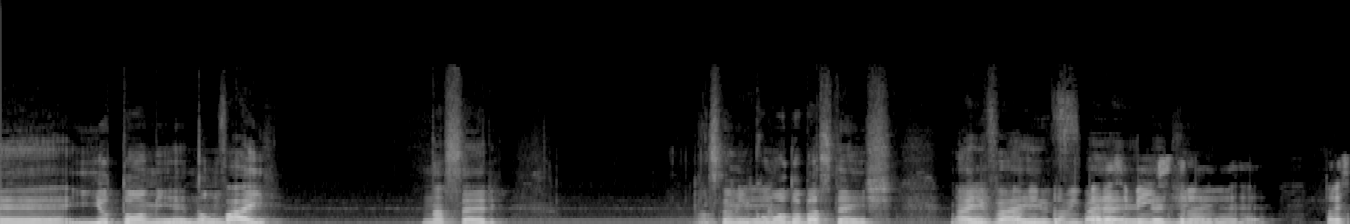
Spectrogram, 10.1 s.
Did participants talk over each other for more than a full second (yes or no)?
yes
